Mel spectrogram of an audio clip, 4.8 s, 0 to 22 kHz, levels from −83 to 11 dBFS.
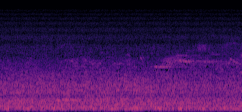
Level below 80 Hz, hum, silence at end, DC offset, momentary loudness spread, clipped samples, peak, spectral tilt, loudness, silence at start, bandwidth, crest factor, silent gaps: -66 dBFS; none; 0 s; under 0.1%; 2 LU; under 0.1%; -22 dBFS; -6 dB/octave; -35 LUFS; 0 s; 16 kHz; 14 dB; none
